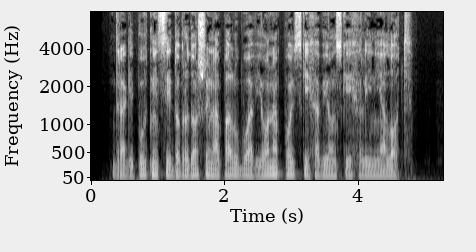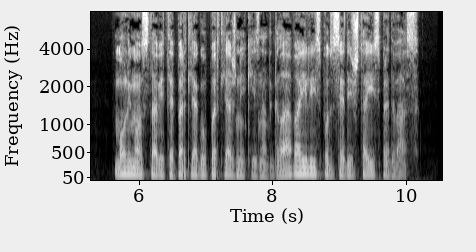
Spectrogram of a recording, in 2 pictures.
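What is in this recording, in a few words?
Serbian Serbia male narrative; serbian voice over talent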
